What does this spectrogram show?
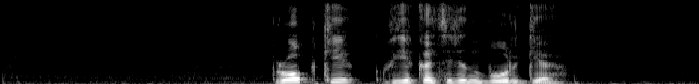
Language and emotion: Russian, neutral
